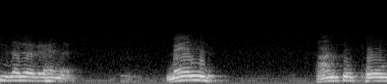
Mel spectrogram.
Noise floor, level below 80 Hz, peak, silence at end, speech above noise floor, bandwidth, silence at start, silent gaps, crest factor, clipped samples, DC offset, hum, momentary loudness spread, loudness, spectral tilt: -43 dBFS; -46 dBFS; -4 dBFS; 0 s; 28 dB; 4.3 kHz; 0 s; none; 14 dB; under 0.1%; 0.1%; none; 22 LU; -16 LUFS; -10.5 dB/octave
